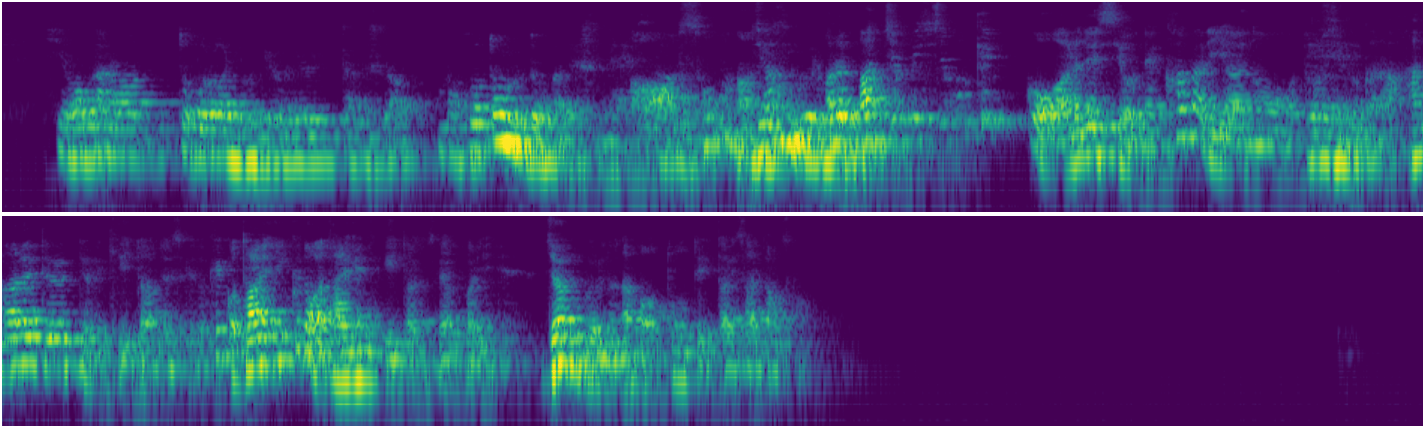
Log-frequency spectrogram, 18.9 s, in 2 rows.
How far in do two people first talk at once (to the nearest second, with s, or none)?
4 s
